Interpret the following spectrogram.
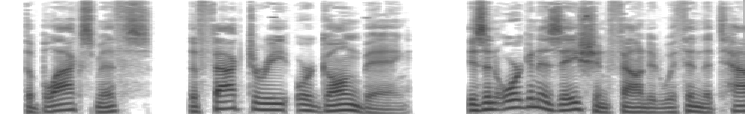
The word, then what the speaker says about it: Gongbang: The Workshop, pronounced Gongbang, literally meaning workshop, also referred as the Creation Room, the Blacksmiths, the Factory, or Gongbang, is an organization founded within the tower by the great Father Maxeth.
